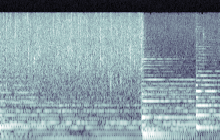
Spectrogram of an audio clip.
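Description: A rocky stream rushing and splashing over boulders, heard as a steady hiss under background music; the water sound stops abruptly about three seconds in, leaving the music alone.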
